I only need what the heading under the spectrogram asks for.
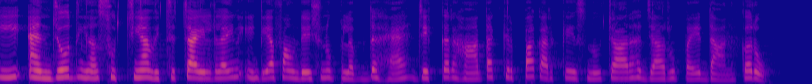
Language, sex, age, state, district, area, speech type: Punjabi, female, 18-30, Punjab, Fatehgarh Sahib, rural, read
